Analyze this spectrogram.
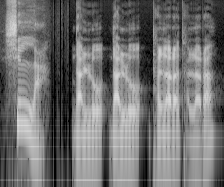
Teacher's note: The ancient Korean kingdom Schillah, it's written as shinla, but because n is next to l, both become l, the l sound.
